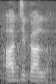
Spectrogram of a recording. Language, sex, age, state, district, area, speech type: Punjabi, male, 45-60, Punjab, Barnala, rural, spontaneous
